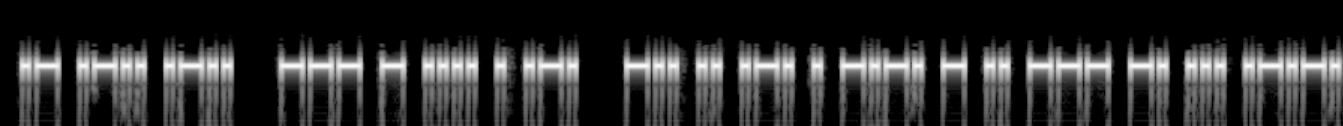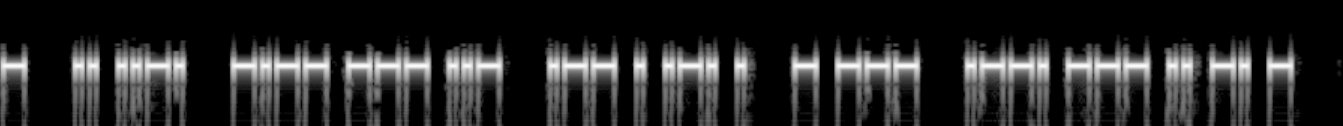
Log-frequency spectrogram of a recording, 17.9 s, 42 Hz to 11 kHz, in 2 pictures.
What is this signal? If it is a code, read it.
Morse code, heard as a keyed tone, about 25 wpm, 600 Hz. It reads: ALL OTHER DIRECTIONS. IF YOU WERE TO POINT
